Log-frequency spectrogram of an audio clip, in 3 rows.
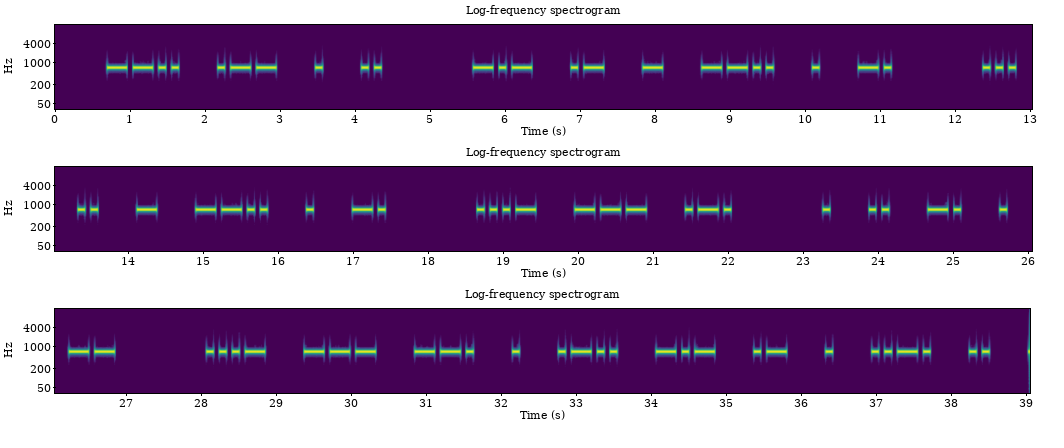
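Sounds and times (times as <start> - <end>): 
CW Morse code beeps: 0.7 - 1.6, 2.3 - 3.0, 5.6 - 9.4, 10.1 - 11.2, 12.5 - 12.8, 14.2 - 15.8, 16.4 - 17.5, 18.8 - 22.1, 23.3 - 26.9, 28.1 - 39.0.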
